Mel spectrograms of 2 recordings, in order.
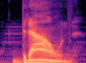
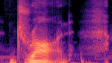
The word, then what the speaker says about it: drawn: To be drawn to something, it's not drown, by the way. It's that a sound that we need to be making. It rhymes with on drawn.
